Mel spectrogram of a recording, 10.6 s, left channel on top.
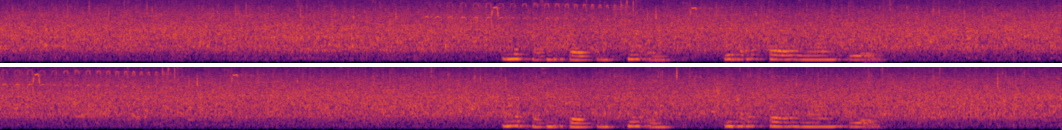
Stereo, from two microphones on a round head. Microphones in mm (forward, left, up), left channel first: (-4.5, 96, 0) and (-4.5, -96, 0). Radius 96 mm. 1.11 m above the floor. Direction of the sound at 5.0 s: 25° left (ahead or behind).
